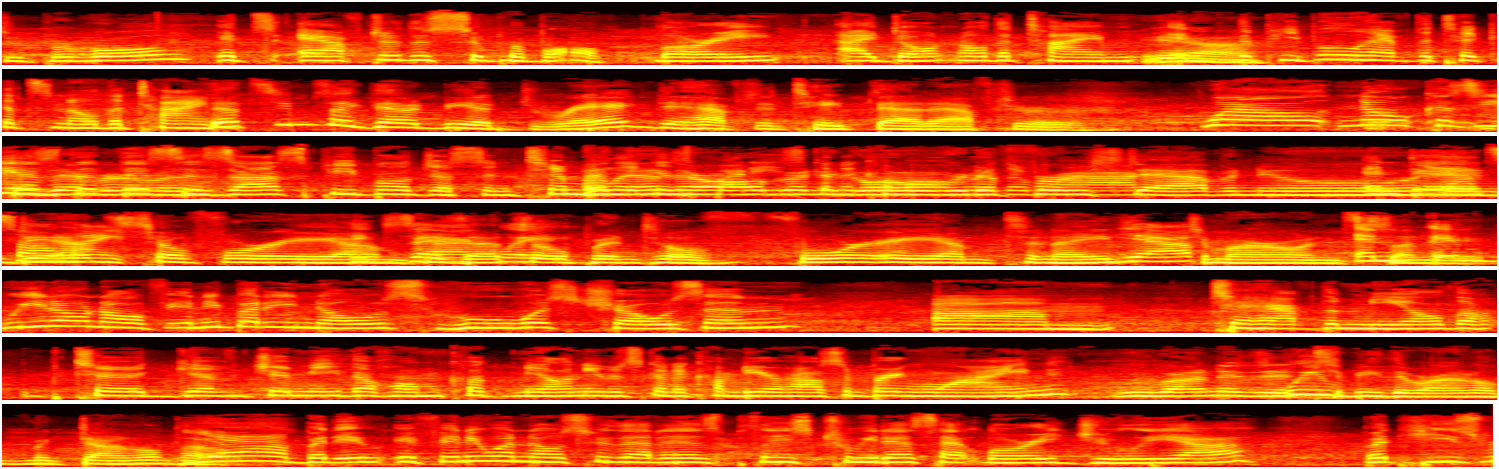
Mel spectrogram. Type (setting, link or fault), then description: setting, busy venue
